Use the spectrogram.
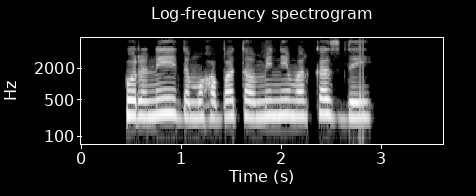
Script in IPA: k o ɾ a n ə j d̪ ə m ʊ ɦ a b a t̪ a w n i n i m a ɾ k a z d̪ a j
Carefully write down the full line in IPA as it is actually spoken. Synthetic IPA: k o ɾ a n ə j d̪ ə m ʊ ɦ a b a t̪ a w m i n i m a ɾ k a z d̪ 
